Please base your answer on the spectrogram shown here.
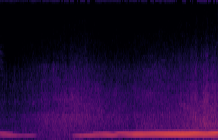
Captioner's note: train whisling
